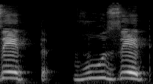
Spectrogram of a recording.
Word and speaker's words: êtes: Vous êtes, S is silent.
